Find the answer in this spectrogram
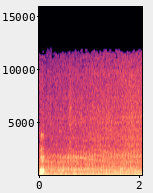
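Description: A steady engine running, a low even drone that neither rises nor falls.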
